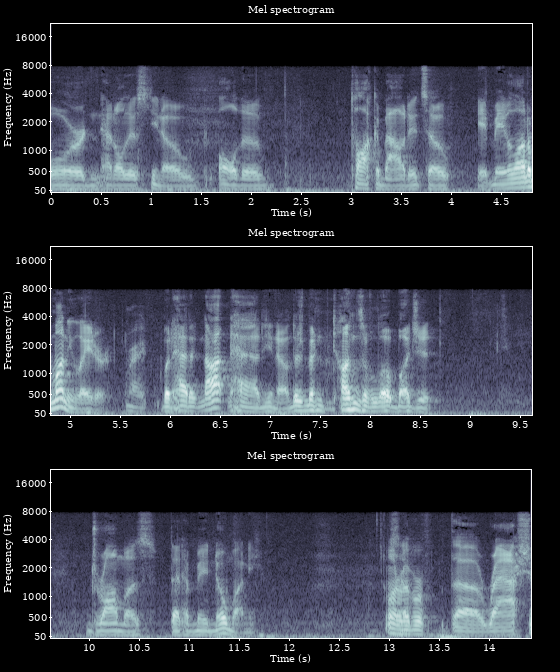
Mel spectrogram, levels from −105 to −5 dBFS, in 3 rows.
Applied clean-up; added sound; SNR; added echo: none; none; none; none.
